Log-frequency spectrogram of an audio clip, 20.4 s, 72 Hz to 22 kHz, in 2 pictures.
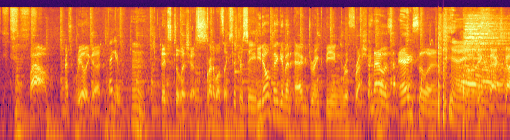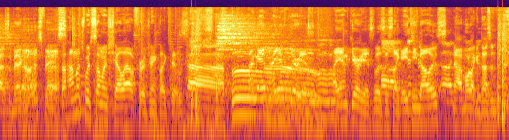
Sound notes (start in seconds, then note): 9.2 cymbal crashing; 14.1 men booing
